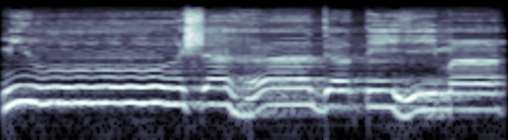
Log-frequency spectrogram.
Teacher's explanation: kita samarkan bunyi nun sukun dan mendengung 3 harakat. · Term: ikfa hakiki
